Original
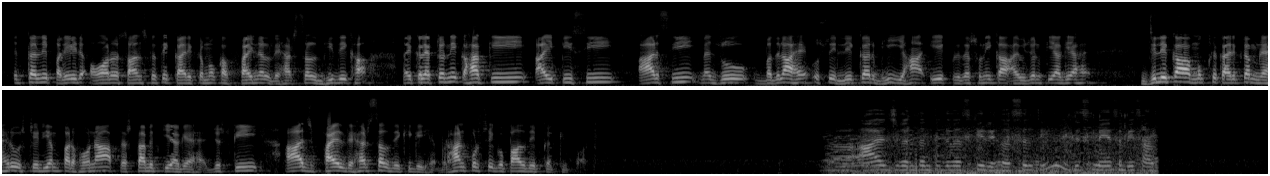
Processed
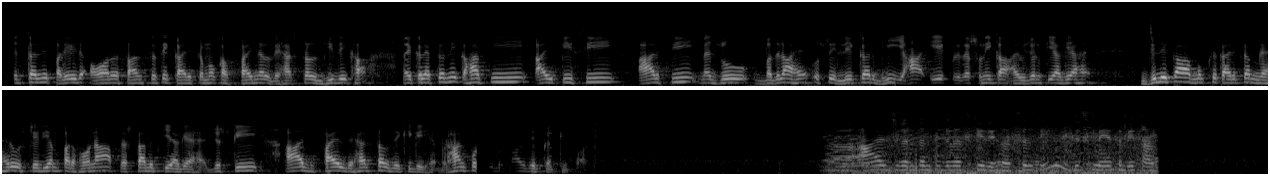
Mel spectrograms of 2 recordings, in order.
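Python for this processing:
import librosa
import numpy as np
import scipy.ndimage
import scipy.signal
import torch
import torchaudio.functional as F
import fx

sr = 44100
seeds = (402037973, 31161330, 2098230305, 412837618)

y = fx.weighting(x, sr, curve='A', at=(8.93, 9.79))
y = fx.env_lowpass_down(y, sr, base_hz=670.0, full_db=-28.0)
y = fx.auto_swell(y, sr, attack_ms=608.0, at=(17.4, 17.96))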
